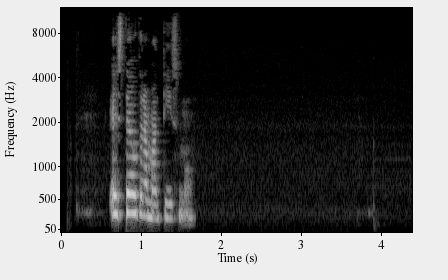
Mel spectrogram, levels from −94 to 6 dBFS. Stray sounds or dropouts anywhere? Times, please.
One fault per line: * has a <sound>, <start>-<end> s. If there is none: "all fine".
all fine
